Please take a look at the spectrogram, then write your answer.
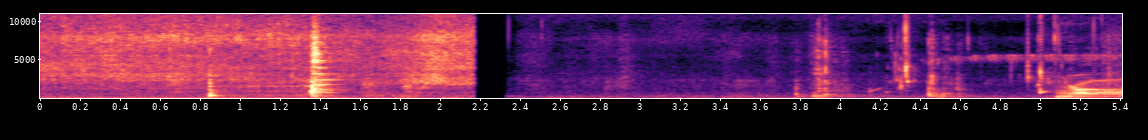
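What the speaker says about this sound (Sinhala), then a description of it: "ඔන්න එහෙනම් පොල් කිරිත් දැම්මා" Coconut milk is poured into simmering jackfruit curry and stirred: a hissing sizzle first, then after a short gap, wet sloshing and spoon scrapes in the pot, close and fairly loud.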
